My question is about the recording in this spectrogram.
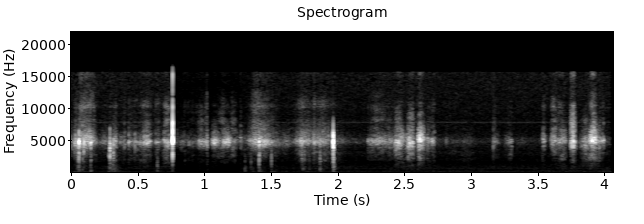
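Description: Pen writing on paper close to the microphone: irregular bursts of scratchy strokes, with two sharp clicks about one and two seconds in.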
